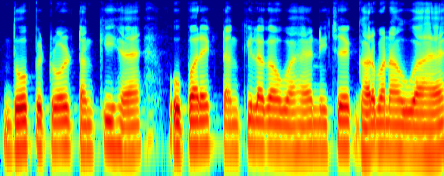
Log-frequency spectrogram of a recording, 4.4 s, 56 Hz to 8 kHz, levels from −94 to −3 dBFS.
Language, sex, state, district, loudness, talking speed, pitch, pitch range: Hindi, male, Jharkhand, Garhwa, -17 LUFS, 215 wpm, 125 Hz, 115-130 Hz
